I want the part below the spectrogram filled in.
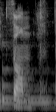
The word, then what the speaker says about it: thumb: The biggest one is called a thumb. Not a thumb. Alright, it's a thumb. The B is silent as well.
